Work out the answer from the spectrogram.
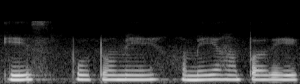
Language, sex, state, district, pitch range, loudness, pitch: Hindi, female, Maharashtra, Gondia, 215-225 Hz, -15 LUFS, 220 Hz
